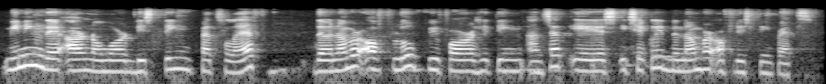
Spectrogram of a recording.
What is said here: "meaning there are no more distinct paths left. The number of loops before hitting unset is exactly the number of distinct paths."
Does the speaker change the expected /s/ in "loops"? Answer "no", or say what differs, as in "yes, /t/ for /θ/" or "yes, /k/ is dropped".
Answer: yes, /s/ is dropped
